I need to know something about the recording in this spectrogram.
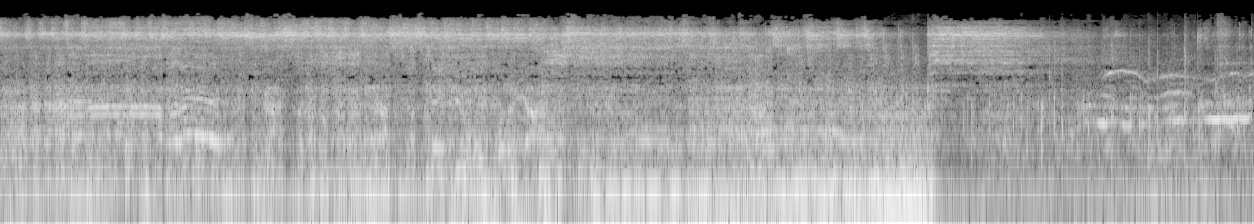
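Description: Rock-style band music with a strong bass line and sung or played melody lines, which cuts off suddenly about nine seconds in, leaving scattered outdoor voices.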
